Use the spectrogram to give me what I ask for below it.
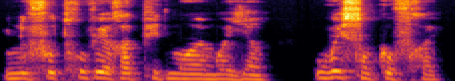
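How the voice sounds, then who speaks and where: A woman reader voicing a calm, authoritative male detective in a French audiobook, measured and firm. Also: on the low side, husky. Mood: brisk commanding. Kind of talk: audiobook reading of a detective story.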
